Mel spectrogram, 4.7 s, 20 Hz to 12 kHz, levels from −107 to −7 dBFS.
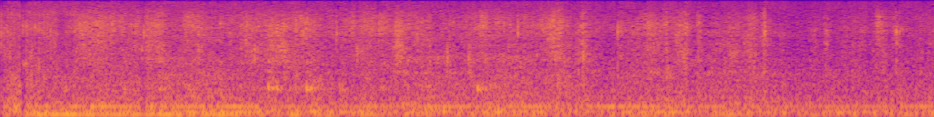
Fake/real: real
